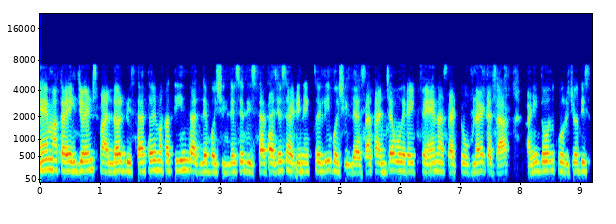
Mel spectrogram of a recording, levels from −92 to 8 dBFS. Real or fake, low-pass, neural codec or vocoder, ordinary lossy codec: fake; 7.2 kHz; codec, 24 kHz, 3 kbps, HILCodec; none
